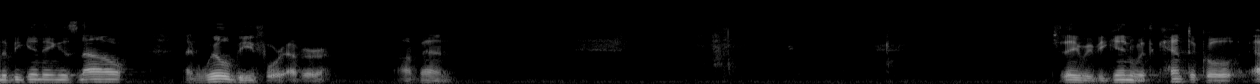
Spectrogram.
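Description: An older man speaks calmly and close, with pauses, as if reading out.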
